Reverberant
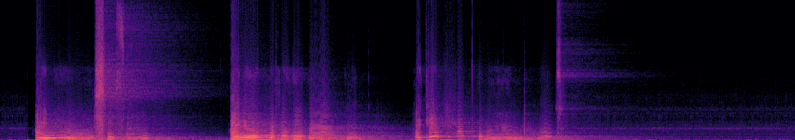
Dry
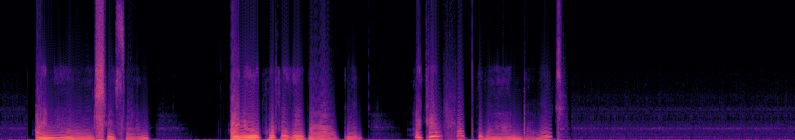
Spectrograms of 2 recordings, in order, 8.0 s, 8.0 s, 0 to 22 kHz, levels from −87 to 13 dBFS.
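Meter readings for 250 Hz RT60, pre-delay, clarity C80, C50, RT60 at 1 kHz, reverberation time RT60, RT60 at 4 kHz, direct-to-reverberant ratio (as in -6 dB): 2.5 s, 5 ms, 10.0 dB, 9.0 dB, 2.5 s, 2.5 s, 2.3 s, 8.0 dB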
